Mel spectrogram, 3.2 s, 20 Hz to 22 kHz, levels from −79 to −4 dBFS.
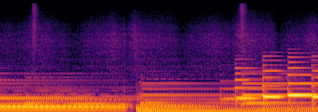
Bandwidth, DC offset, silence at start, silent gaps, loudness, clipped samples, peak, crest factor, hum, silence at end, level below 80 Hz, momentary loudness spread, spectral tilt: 19 kHz; under 0.1%; 0 s; none; -20 LUFS; under 0.1%; -4 dBFS; 14 dB; none; 0 s; -28 dBFS; 10 LU; -7.5 dB/octave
